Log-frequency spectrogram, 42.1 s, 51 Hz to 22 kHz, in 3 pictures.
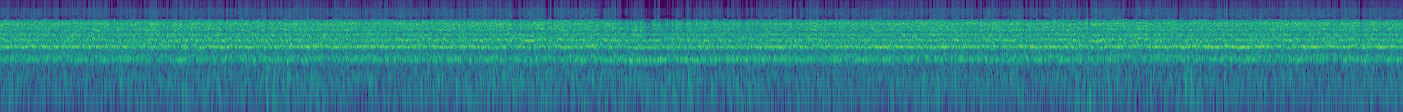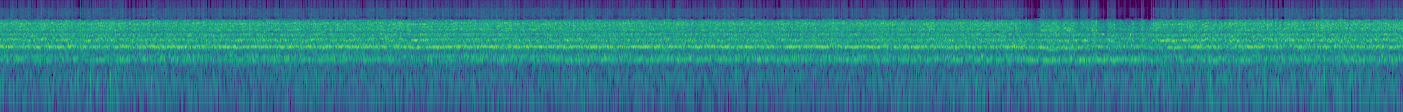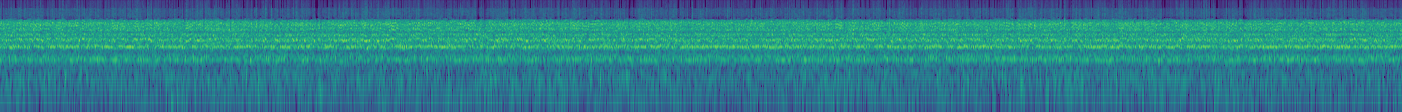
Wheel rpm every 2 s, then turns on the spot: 230, 230, 230, 230, 230, 230, 230, 240, 230, 230, 230, 230, 230, 230, 230, 230, 230, 240, 240, 240, 240.
none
